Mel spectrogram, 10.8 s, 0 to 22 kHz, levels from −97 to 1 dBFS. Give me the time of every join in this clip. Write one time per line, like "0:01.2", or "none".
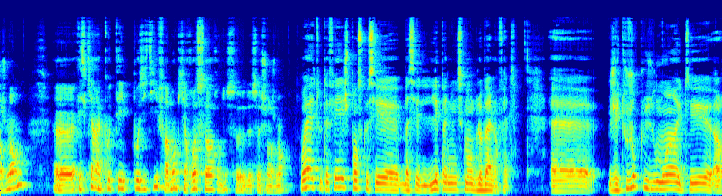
0:04.4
